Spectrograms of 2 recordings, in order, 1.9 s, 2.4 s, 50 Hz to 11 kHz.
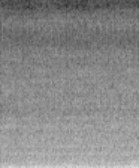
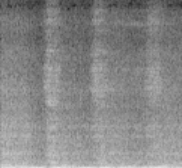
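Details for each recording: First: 1961 Ford Falcon station wagon, 170 ci straight-six, restarted during first revival; steady low rumble with slightly uneven idle, running too lean, owner suspects a fuel filter is needed; lean running. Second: 1961 Ford Falcon station wagon, 170 ci straight-six, restarted during first attempts to get it running: steady, even idle with no misses or knocks, perhaps slightly fast. It is said to be running too lean, and a fuel filter and fuel leak need attention.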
